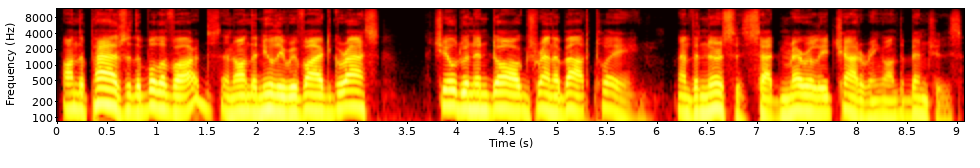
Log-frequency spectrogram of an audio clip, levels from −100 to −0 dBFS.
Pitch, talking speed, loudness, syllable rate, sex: 130 Hz, 180 wpm, -18 LUFS, 5.0 syllables/s, male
